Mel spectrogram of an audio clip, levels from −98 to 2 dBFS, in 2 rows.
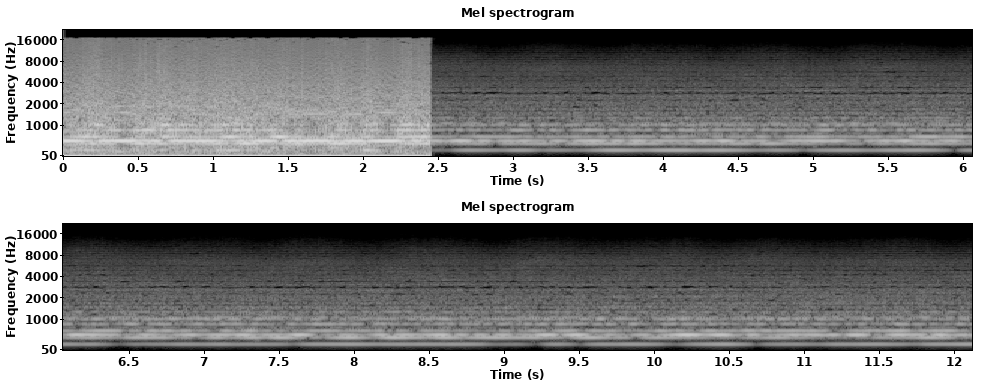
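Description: From 0.0 to 2.44 s the audio suffers an integer read as float fault. The sample bits are interpreted as floating-point values, which fits 32-bit integer data being read as 32-bit float. Most values land near zero or far beyond full scale, so the output snaps between silence and clipping, producing a harsh, extremely loud square-wave buzz.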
